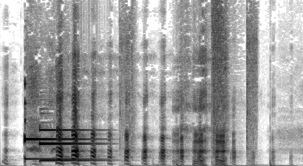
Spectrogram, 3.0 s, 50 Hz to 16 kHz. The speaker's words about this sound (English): Oh, gosh, I know that noise. I was waiting for the ding dong. Your conference call is over. Your Zoom call is over. Exactly. Your 40 minutes is up.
